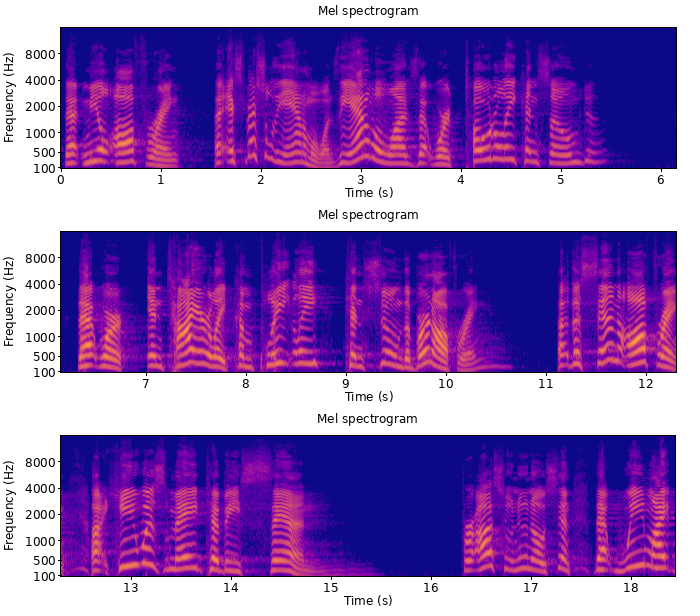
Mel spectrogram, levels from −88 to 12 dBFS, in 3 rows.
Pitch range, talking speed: 190-275 Hz, 135 wpm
